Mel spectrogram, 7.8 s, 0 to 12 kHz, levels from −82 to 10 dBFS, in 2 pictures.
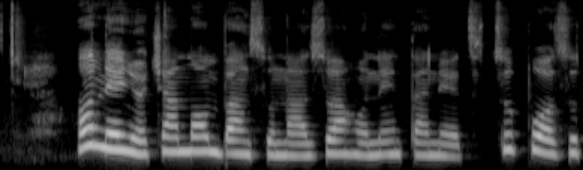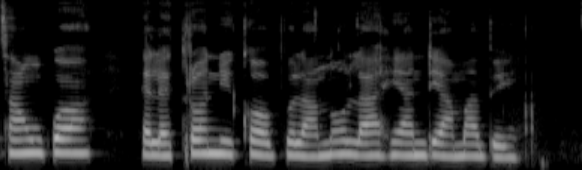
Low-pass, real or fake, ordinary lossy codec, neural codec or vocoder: none; real; none; none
